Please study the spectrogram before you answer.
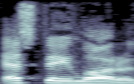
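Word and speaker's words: Estée Lauder: pick Estee Lauder I just said it right Estee Lauder there it is PR OTE breast cancer awareness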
